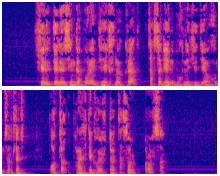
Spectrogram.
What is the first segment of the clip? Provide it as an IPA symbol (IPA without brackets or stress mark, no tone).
x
